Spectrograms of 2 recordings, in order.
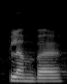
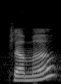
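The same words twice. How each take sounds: First: The middle b is clearly pronounced. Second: The middle b is silent.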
